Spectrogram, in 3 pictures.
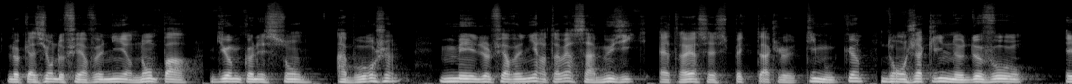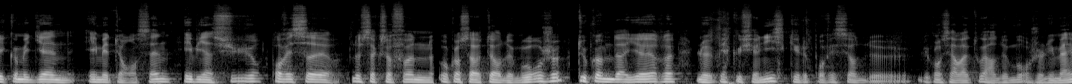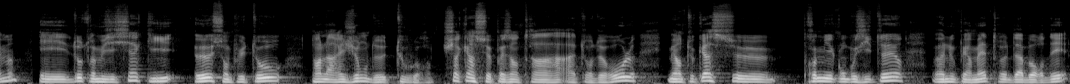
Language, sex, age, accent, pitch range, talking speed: French, male, 60-79, French, 110-140 Hz, 165 wpm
